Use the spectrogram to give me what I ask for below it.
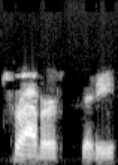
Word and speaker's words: Traverse City: I'm in with actually, just to clarify the pronunciation of the city, it's Traverse City, Michigan. – Traverse, not Traverse.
